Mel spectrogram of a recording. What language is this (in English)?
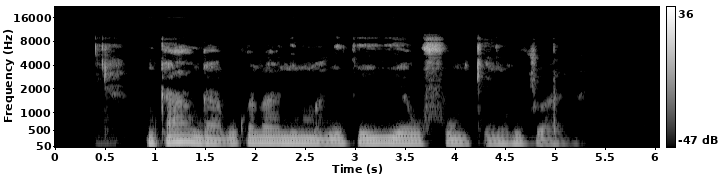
Igbo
